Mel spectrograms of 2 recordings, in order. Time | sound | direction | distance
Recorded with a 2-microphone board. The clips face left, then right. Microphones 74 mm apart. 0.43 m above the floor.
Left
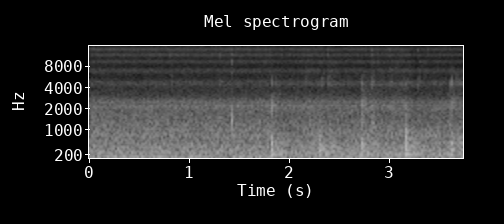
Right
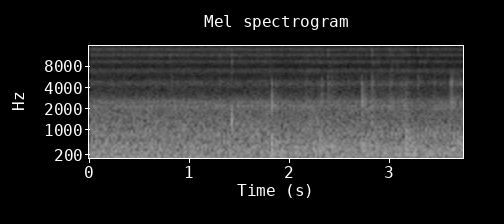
1.8 | running footsteps | 20° left (ahead or behind) | 3 m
